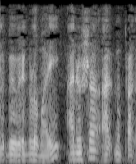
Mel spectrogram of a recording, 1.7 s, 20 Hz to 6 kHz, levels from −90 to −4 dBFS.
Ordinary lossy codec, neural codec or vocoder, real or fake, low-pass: none; none; real; 5.4 kHz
